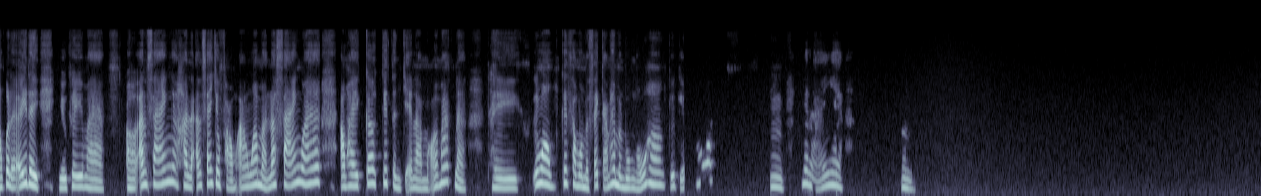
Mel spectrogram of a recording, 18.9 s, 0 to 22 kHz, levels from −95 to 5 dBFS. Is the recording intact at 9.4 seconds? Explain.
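Yes, at 9.4 seconds the speech plays through cleanly, with no fault to be heard at that moment.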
